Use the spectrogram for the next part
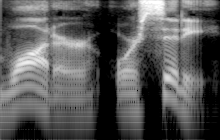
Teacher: It's not a hard T sound, and it's not quite a full D sound either. It's the super quick, light tap of your tongue against the roof of your mouth, just a little flick. That's the sound that gives American English that really fluid, connected feeling. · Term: flap T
